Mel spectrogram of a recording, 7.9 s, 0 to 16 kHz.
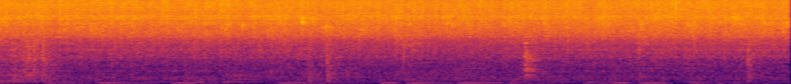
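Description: Ramen-style yetsamen noodles, about 300 grams, bubble and sizzle in a cooking pot, a constant loud hiss with occasional soft stirring knocks and no talking.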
